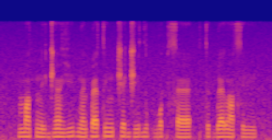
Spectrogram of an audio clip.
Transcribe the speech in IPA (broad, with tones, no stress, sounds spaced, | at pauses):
m ã˧ t n i˨ d͡ʒ ɛ̃˦˨ ɣ i˦ b ɛ̃˨˦ k͡p ɛ˦ t i˦ ŋ t͡ʃ e˧ d͡ʒ i˨˦ d ɨ˨ p ɡʷ ɛ˦˨ k s ɛ˧ | t ɨ˨ ɡ͡b ɛ˧ l ã˨ s i˨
